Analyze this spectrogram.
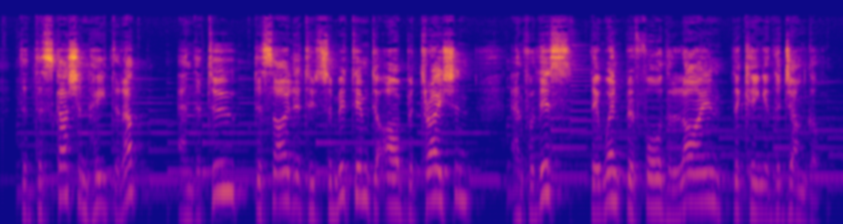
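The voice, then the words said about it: Poor put-on South African accent. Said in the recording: “that ridiculous excuse of a South African accent”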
